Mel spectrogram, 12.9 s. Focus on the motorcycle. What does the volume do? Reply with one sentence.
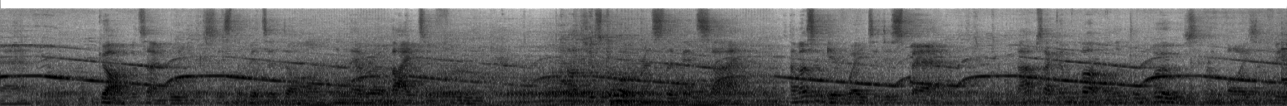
The loudness of the motorcycle goes up, then down.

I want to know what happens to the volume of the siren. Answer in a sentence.
The volume of the siren goes down, then up.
